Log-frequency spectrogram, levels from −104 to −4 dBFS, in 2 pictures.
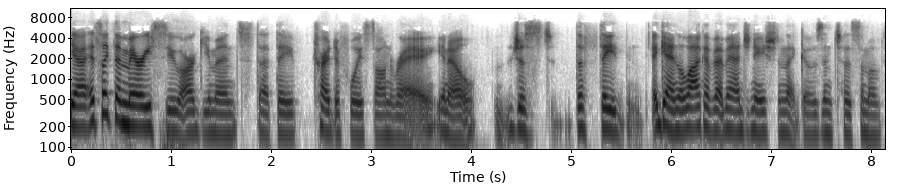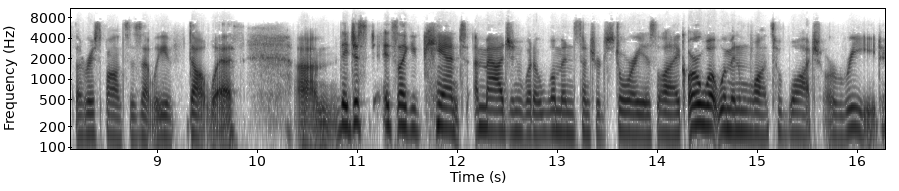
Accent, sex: American, female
